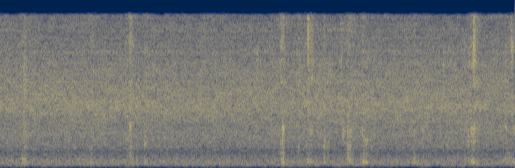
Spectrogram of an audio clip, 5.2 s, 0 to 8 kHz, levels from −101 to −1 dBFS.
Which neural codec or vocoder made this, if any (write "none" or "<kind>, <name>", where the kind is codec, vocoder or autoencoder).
autoencoder, DAC-VAE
